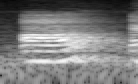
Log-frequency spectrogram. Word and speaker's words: hour: Now come to the second list, आर एंड आर. तो देखो spelling में क्या है?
